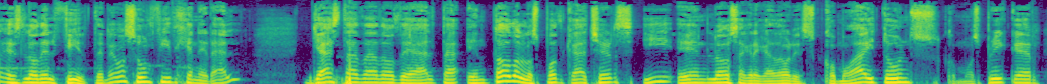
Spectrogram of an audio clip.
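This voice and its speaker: A man's voice: a little high, darkish tone, no echo, clean studio sound. A man co-hosting a podcast, explaining the event rules in casual chat with lots of fillers.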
